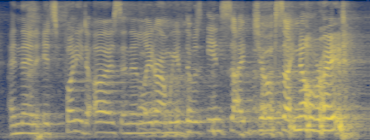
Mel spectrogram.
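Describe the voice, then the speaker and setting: Amid noticeable background noise and audible room echo, a woman with an American accent speaks at a fairly quick pace, with a fairly high pitch and ordinary pitch variation. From Detroit, Michigan. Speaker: married church member sharing at a couples retreat. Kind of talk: casual talk at a church retreat. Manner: animated.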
